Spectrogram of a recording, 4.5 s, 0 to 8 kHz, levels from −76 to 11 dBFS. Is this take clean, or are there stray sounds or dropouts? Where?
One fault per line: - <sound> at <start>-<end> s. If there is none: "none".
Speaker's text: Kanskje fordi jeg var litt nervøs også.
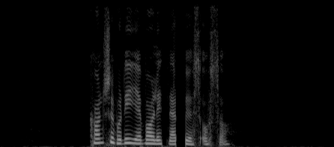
- dropout at 2.3-2.5 s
